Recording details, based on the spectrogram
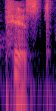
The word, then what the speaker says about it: pissed: การออกเสียงจะต้องมีเสียงที่ท้ายคำนะคะเป็นคำว่า pissed เพราะคำว่า piss P-I-S-S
